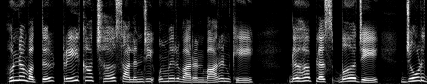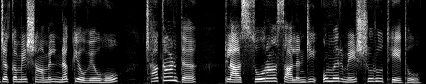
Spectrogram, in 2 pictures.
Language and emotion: Sindhi, neutral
